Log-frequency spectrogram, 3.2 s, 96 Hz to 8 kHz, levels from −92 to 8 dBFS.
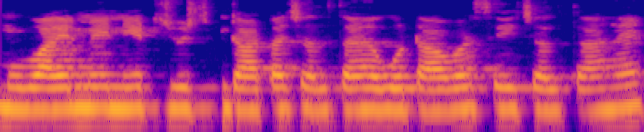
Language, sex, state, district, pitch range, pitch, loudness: Hindi, female, Bihar, Jamui, 210-220 Hz, 215 Hz, -18 LUFS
